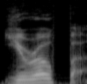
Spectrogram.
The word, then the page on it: Europa: /ɔʏ̯ˈʁoːpa/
